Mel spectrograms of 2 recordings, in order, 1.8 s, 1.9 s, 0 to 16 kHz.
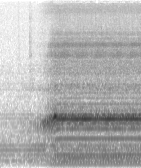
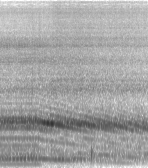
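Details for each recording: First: Submersible dirty-water drain pump ZCPW400 with faulty start capacitor: low stalled hum without turning, then a steady high whine once the impeller is nudged by finger; fixed by replacing the capacitor. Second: ZCPW400 submersible drainage pump that hummed without pumping and only started with a push, after its capacitor was replaced: a steady, even motor hum with a clear whine and no grinding or stalling. The pump starts and runs normally.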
